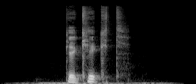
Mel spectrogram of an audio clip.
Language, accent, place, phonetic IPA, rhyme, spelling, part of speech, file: German, Germany, Berlin, [ɡəˈkɪkt], -ɪkt, gekickt, verb, De-gekickt.ogg
- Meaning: past participle of kicken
